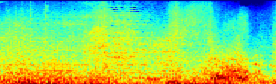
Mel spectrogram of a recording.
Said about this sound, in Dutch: Hoor je die leeuw? Dat is de MGM Lion.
